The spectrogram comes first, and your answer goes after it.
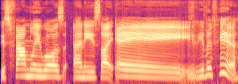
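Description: A woman with a plain, everyday voice and a fairly high pitch speaks with ordinary pitch variation in a dry, close sound with no echo. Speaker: podcast co-host. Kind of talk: casual chat.

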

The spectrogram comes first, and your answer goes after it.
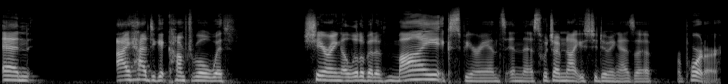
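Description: A woman speaks loudly and energetically at a fairly quick pace, her fairly low voice bright and sharp with ordinary pitch variation, broken by long, frequent pauses, on a very clean recording with a silent background. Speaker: radio news reporter and podcast producer. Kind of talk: casual interview chat. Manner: loud, energetic.

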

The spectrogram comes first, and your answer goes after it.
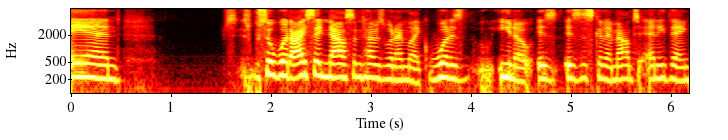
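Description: A woman with a Southern US accent talks at a fairly quick pace but with long, frequent pauses, her fairly high pitch held in monotone, flat intonation. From Louisville, Kentucky. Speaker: comedian. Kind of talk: casual chat. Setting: studio.

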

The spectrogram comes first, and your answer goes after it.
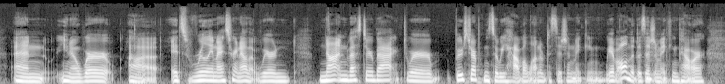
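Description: In a very clean recording with a silent background, a woman with a Southern US accent speaks at a fairly quick pace, her very deep, low pitch kept in fairly even intonation. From Greensboro, North Carolina. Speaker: startup founder. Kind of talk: casual interview chat.

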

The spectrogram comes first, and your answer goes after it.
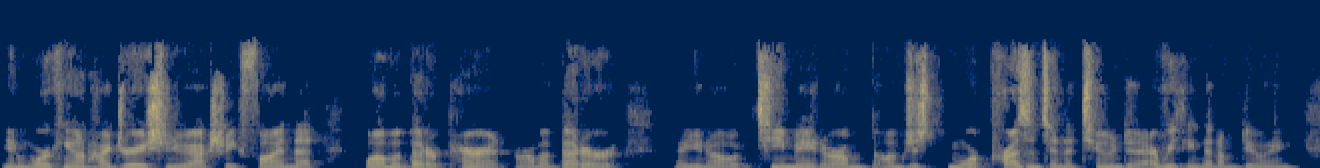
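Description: A man with an American accent and a medium pitch speaks at a very fast pace, somewhat breathy, with fairly even intonation and a quiet background. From Texas. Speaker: Navy SEAL veteran and company CEO. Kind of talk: interview.

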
